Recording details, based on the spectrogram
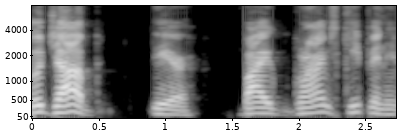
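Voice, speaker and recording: Lively intonation at a fairly slow pace, dry and close with no echo, over music in the background. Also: man. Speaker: sports play-by-play announcer. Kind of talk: live basketball play-by-play commentary.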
